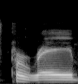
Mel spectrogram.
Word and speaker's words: Pere: It's Pere, but no one gets it right, so it doesn't bother me at all. Most people say Pere.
